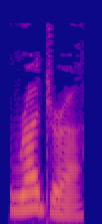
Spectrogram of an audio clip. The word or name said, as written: rudra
